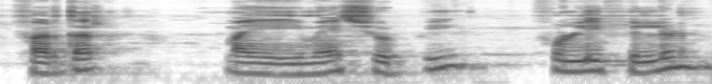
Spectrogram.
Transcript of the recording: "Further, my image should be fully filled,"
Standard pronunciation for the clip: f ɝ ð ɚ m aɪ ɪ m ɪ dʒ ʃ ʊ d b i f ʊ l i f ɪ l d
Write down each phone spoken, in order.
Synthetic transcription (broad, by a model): f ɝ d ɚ m aɪ ɪ m ɪ dʒ ʃ ʊ d b i f ʊ l i f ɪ l d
